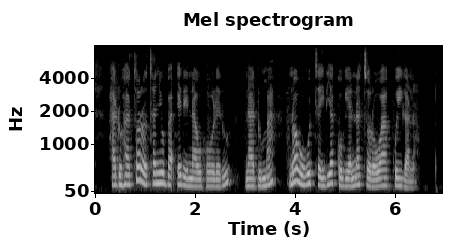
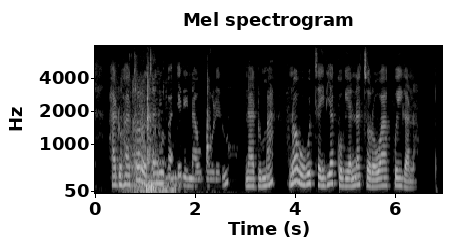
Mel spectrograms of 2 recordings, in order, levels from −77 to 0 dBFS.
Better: first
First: none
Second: noise reduction (classical method spectral subtraction)

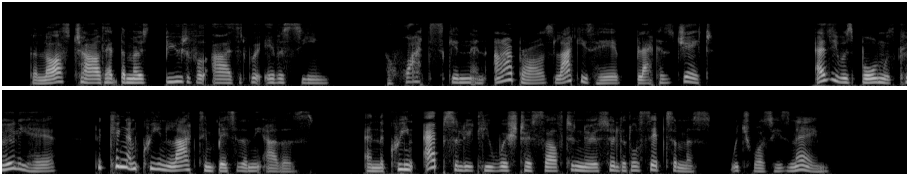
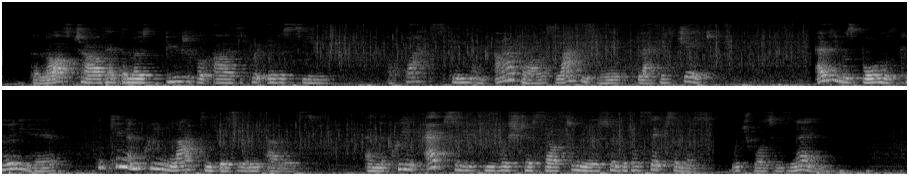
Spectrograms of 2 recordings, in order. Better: first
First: none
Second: background sound (Car); 8 dB below the speech // room echo; dies away in 0.6 s

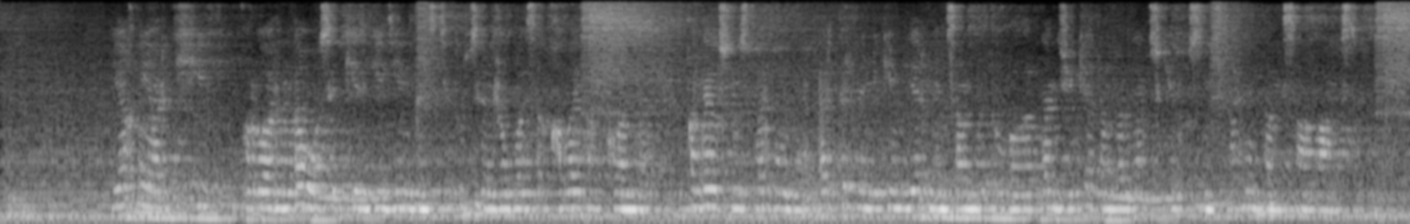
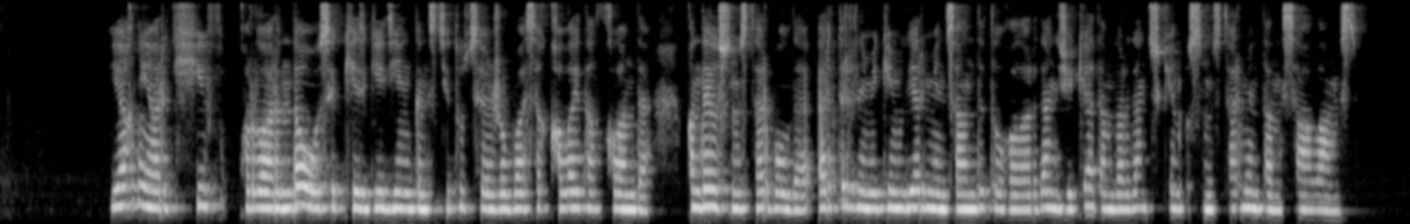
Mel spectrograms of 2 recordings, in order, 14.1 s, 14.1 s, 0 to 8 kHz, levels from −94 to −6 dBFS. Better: second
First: background sound (Bus / Engine); 4 dB below the speech // room echo; dies away in 2.6 s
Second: none

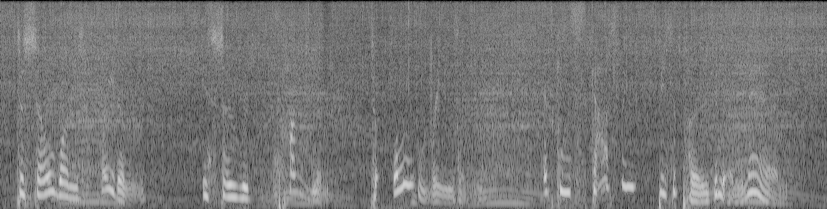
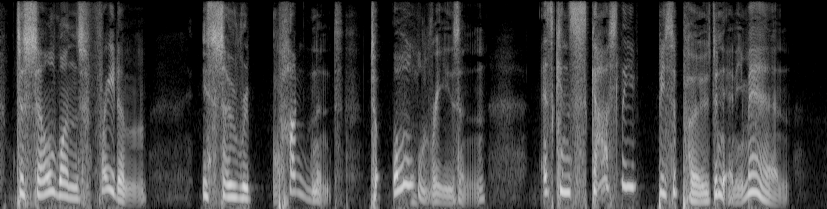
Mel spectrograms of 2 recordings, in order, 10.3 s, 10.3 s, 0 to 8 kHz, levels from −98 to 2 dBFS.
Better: second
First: background sound (Frying (food) + Motor vehicle (road)); 6 dB below the speech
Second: none

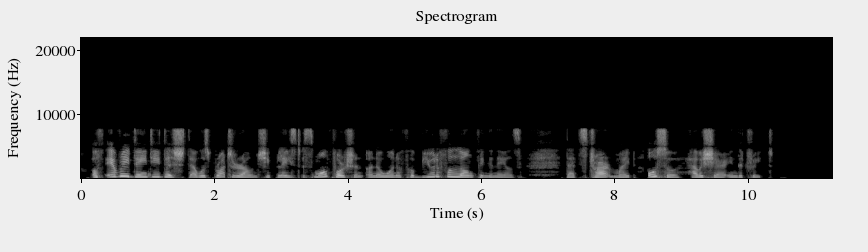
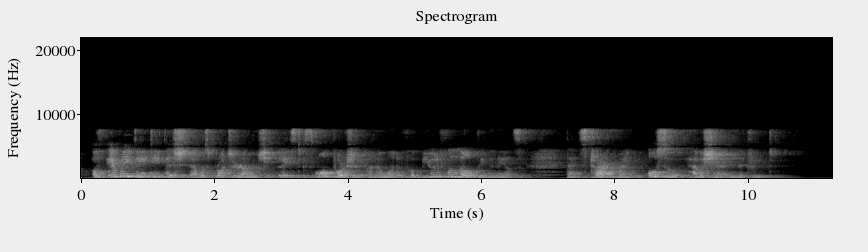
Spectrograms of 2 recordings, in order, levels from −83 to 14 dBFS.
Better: first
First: none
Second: room echo; dies away in 1.1 s

